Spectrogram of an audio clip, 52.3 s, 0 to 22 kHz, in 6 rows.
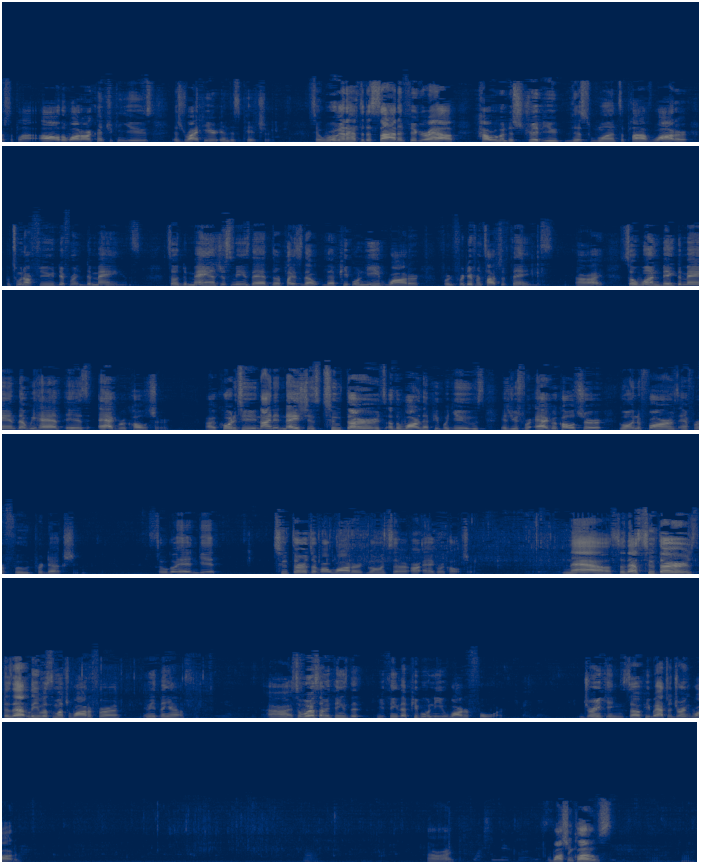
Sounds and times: Speech: 0.0 - 27.1, 28.1 - 28.9, 29.6 - 32.1, 33.2 - 37.2, 38.2 - 41.1, 42.1 - 43.8, 48.9 - 49.8, 50.4 - 51.2.

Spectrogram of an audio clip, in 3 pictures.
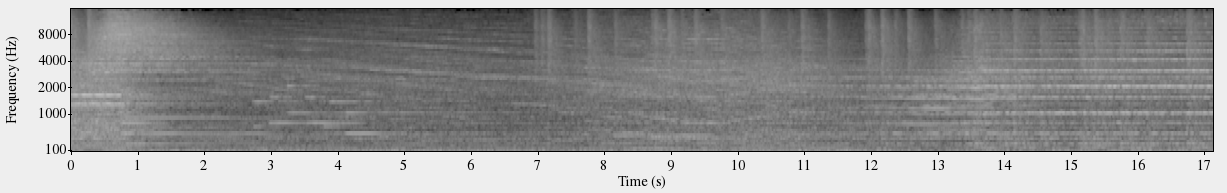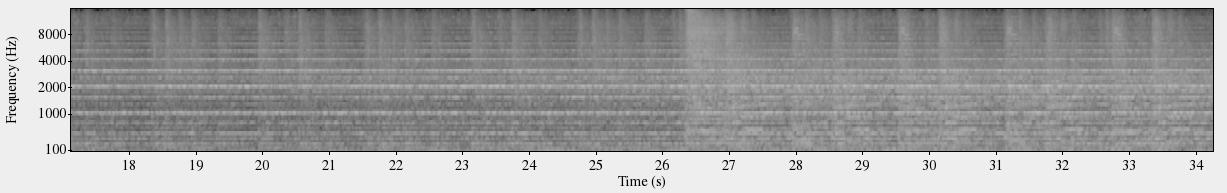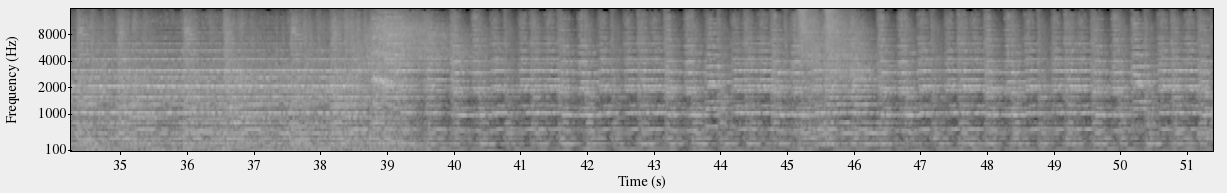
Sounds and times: Music: 0.0 - 51.4.

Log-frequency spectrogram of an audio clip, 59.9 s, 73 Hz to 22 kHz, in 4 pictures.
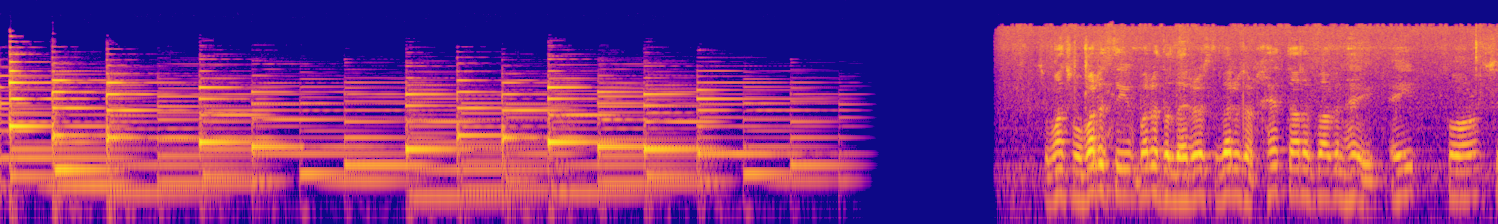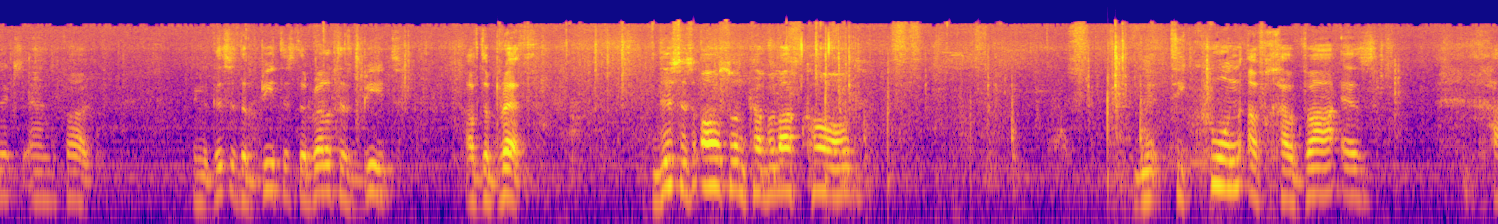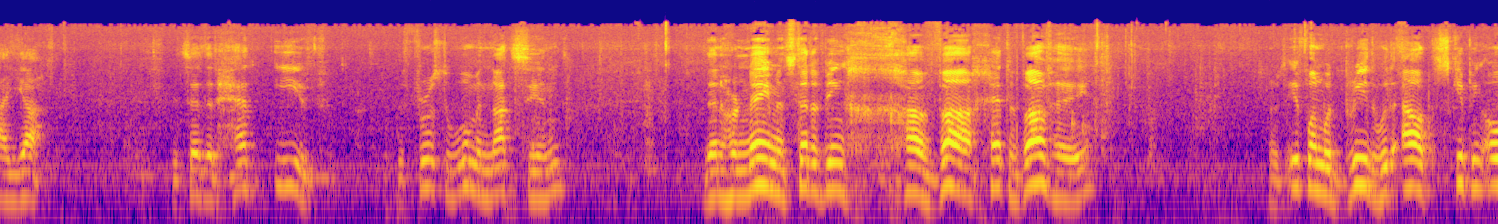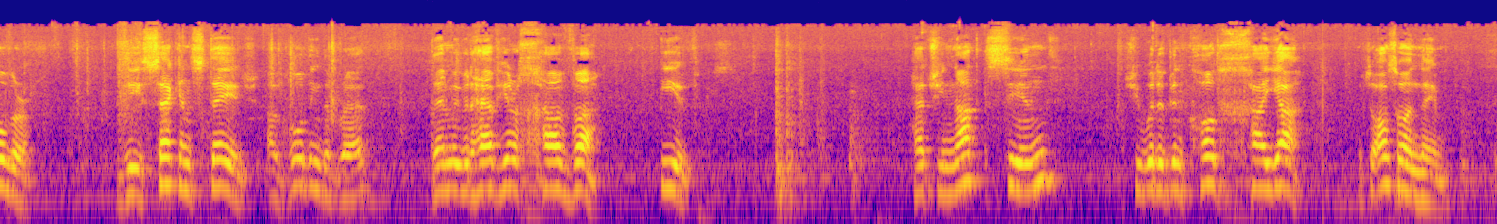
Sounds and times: Speech: 10.4 - 16.0, 16.9 - 20.4, 21.5 - 23.6, 26.3 - 28.8, 29.9 - 30.5, 31.7 - 33.3, 34.0 - 35.7, 37.0 - 41.0, 42.6 - 45.3, 46.1 - 52.0, 54.1 - 55.6, 56.2 - 59.5.

